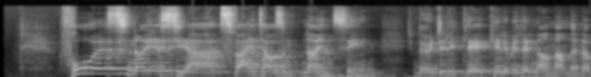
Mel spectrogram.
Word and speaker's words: Frohes neues Jahr: Arkadaşlar, mutlu yıllar demeyi doğru telaffuzuyla söyleyelim. Frohes neues Jahr 2019. Tekrarlıyorum. Frohes neues Jahr 2019.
